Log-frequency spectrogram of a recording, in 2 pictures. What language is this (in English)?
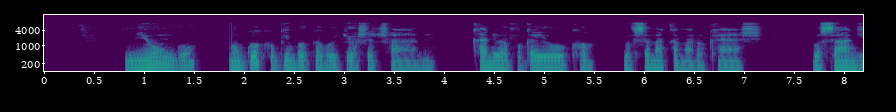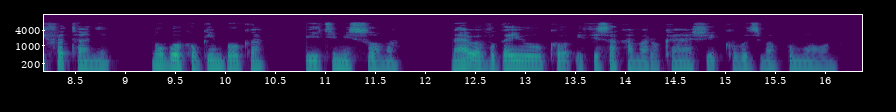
Rundi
